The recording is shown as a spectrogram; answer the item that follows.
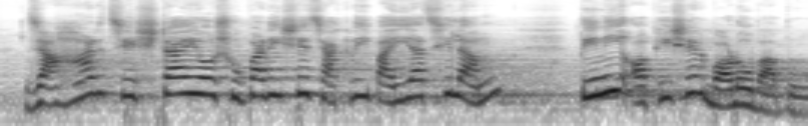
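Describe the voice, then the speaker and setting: A woman's high pitch swings very widely over noticeable background noise. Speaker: audiobook narrator. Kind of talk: audiobook short story reading.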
